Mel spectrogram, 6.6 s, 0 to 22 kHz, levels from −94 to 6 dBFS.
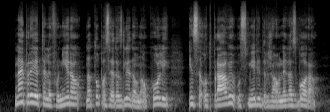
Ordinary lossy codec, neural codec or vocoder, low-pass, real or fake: none; codec, 44.1 kHz, 7.8 kbps, Pupu-Codec; none; fake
